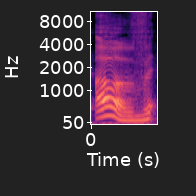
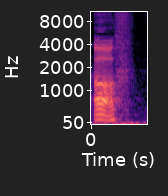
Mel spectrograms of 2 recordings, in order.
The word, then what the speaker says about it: of: When you just say the word of, and it's got a V sound at the end of it. It's not uff.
